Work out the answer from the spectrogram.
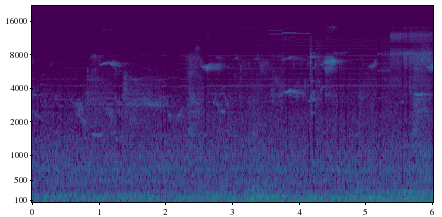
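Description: Scattered short bird chirps and calls, faint, over a steady low background rumble.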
